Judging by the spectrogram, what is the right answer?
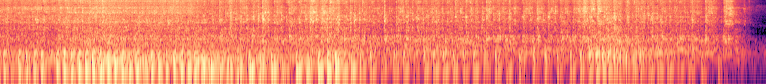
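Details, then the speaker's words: Honda Supra Fit New motorcycle running with heavy exhaust smoke: coarse, uneven, rattly and very noisy engine clatter at idle. Rough engine sound recorded before the front half of the engine is taken apart. "Jadi suara mesinnya itu sudah sangat kasar sekali."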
